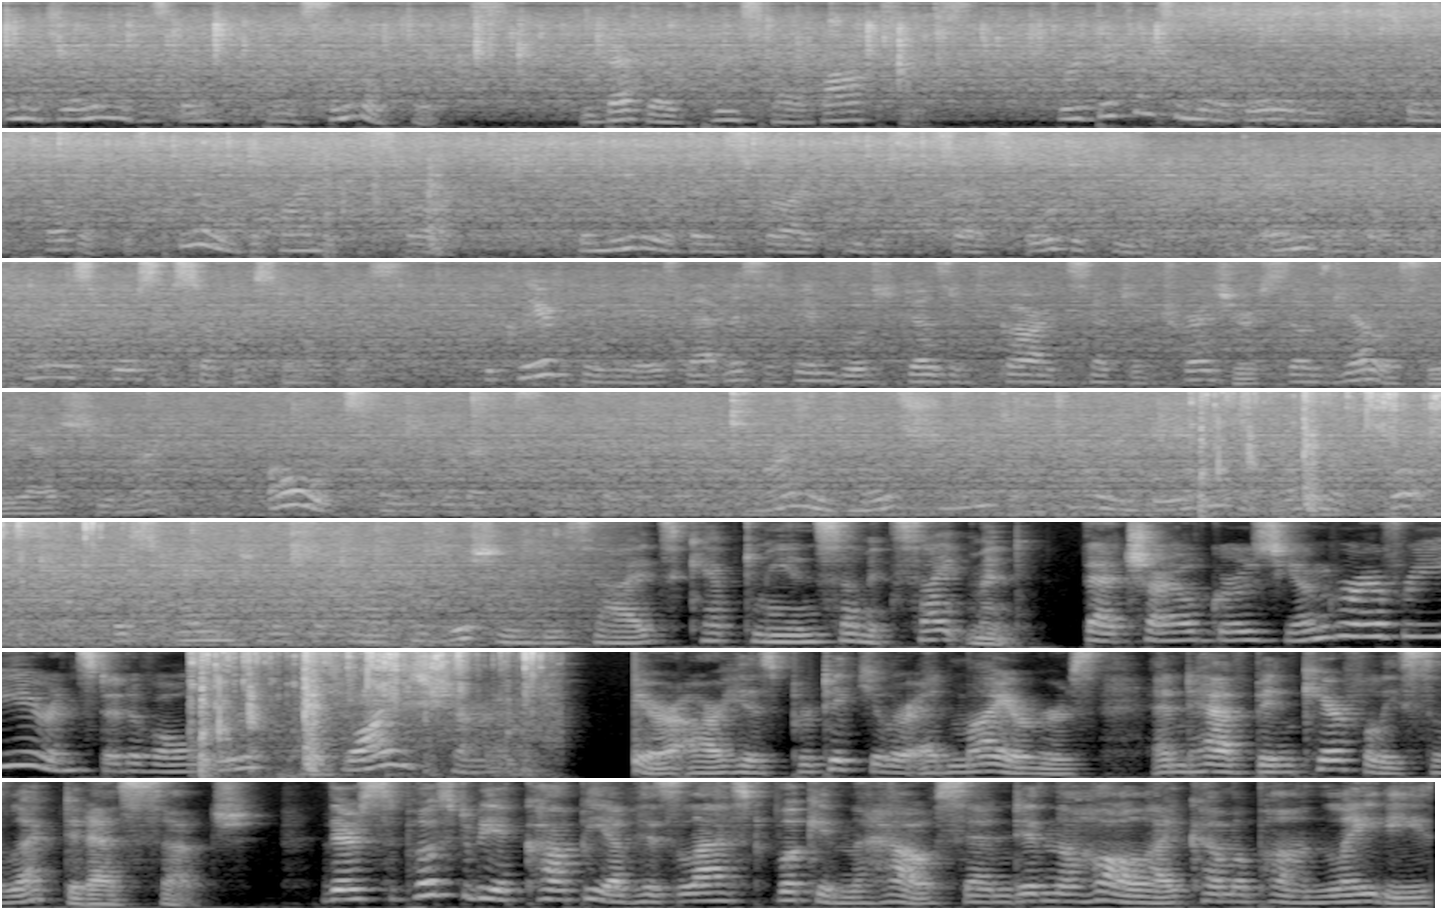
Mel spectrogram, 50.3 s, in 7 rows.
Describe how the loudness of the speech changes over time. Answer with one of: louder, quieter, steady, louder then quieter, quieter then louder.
steady.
